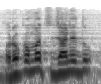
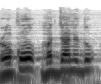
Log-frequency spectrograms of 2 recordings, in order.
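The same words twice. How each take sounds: First: "रोको मत" as one unit, then "जाने दो"; pause after मत. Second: Raised, louder "रोको", a break, then "मत जाने दो"; pause after रोको. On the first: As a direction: let them go: join "मत" to "रोको", break before "जाने दो". ("रोको मत" सागै, पछै "जाने दो") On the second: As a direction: stop them: set "रोको" apart from "मत जाने दो". ("रोको" माथै जोर अर ठहराव, पछै "मत जाने दो") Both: Shown as a demonstration. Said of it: "उल्टा हो गया".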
